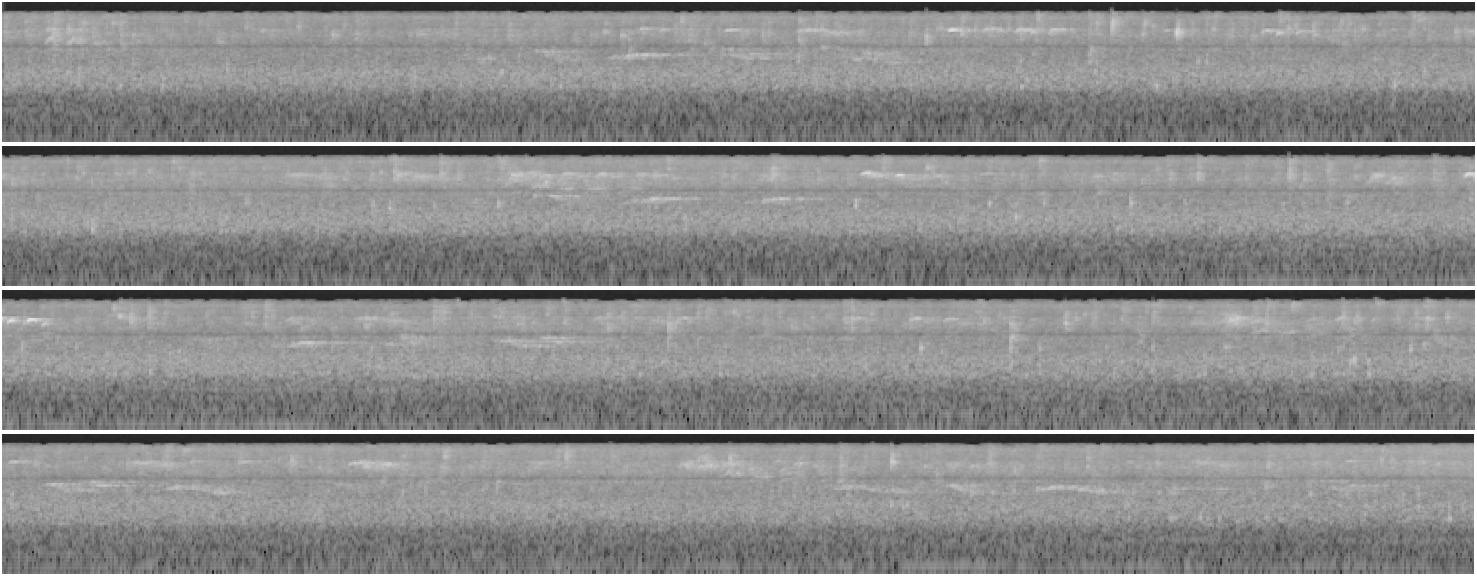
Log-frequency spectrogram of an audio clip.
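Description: Black-capped chickadees giving short, high chirping calls in about five brief clusters, over a steady background hiss.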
